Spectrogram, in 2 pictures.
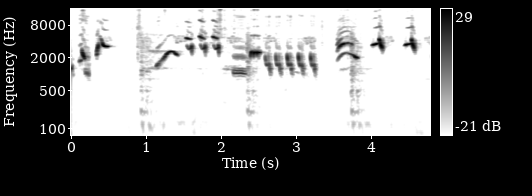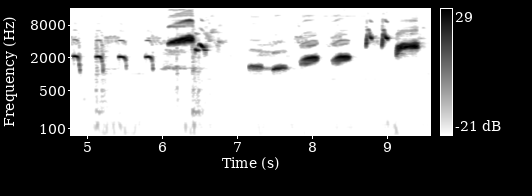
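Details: Starling singing in a training track made with river sounds, a rich medley of upslurred whistles, clipped chattering notes, repeated mellow fluty calls and buzzy squawks, delivered almost without a break.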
